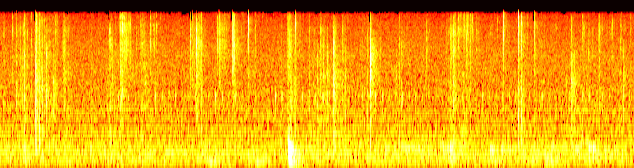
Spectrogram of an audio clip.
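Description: A metal kitchen knife scrapes and shaves the end of a solid, palm-sized green bar of soap held on paper, and soap crumbs fall onto the paper. Quiet, dry scraping crackles and soft ticks patter throughout, with one sharper, louder scrape just before the midpoint.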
